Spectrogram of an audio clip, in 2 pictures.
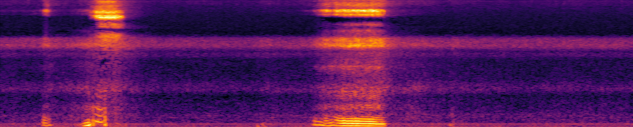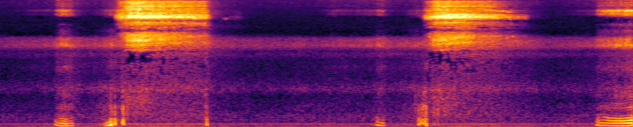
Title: Snoring Daddy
